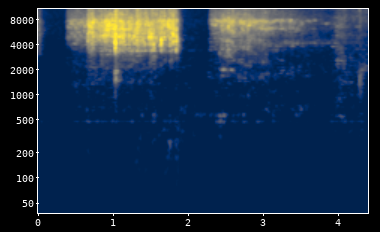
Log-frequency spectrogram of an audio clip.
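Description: Cold water runs from a tap into a cooking pot for rice, a steady splashing pour that stops briefly and then resumes for a second stretch, close and fairly quiet with no talking.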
